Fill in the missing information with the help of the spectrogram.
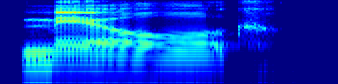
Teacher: You can hear the dark L in the word milk.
